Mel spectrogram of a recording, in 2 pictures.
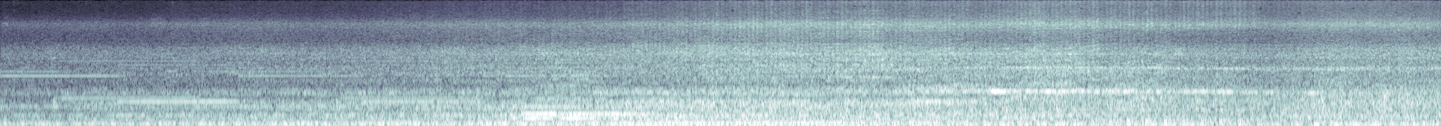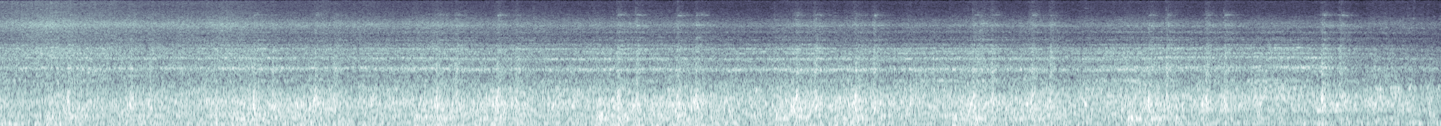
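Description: Passenger train coaches running past on the rails at a level crossing, a loud rumble with wheels clattering over the rail joints. At the start the level-crossing signal's electronic warning tones are still sounding, and the train noise swells about three and a half seconds in.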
